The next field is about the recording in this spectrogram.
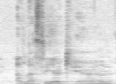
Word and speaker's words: Alessia Cara: I thought that was a decent tribute, and I really enjoyed Alessia Cara. Is that how I pronounce her name? – Yes.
